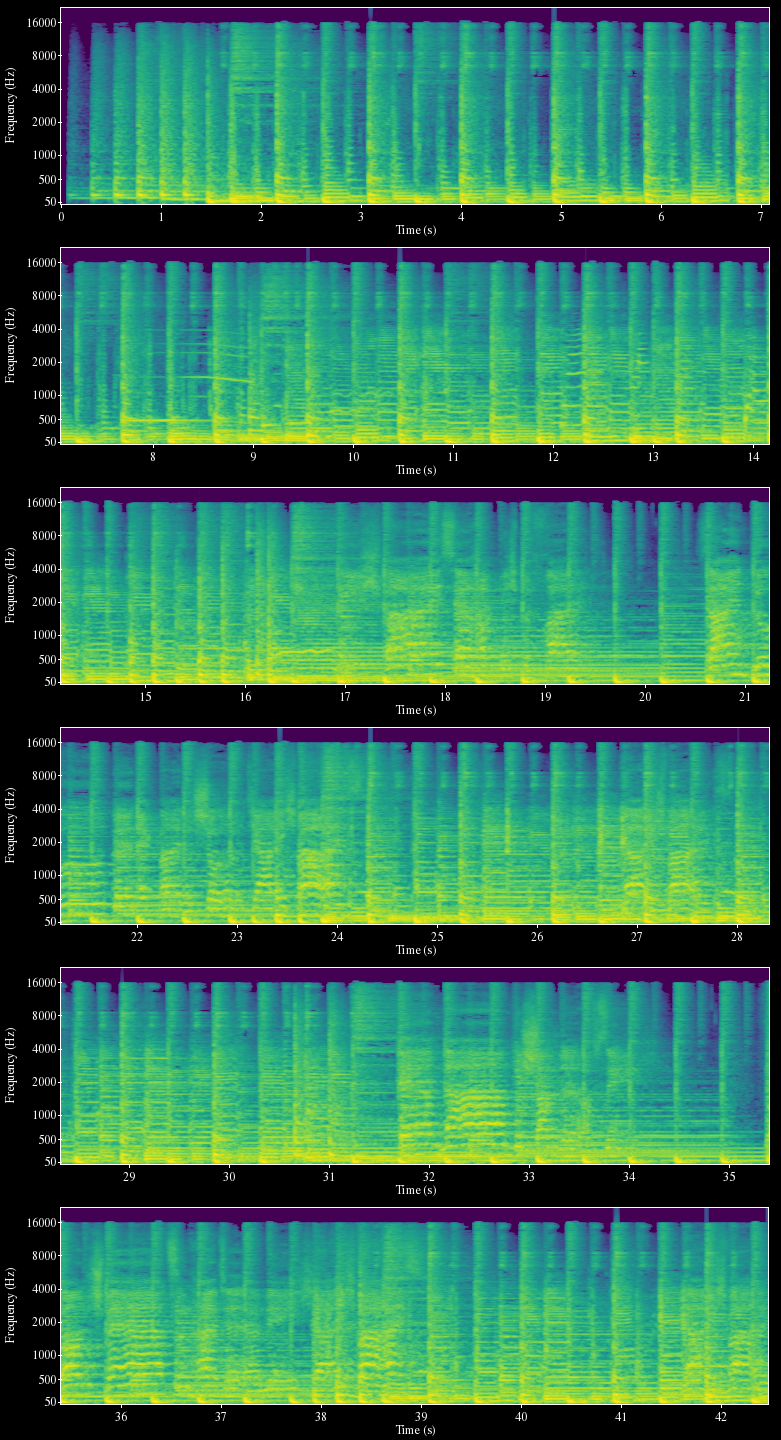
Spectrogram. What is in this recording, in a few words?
Tenor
